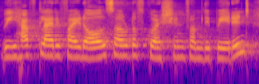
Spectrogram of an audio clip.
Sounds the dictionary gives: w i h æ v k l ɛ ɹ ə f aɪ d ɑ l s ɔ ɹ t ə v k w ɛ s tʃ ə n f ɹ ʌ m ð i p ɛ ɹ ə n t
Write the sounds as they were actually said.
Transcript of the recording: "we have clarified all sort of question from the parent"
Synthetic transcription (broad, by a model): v i h æ v k l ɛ ɹ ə f aɪ d ɑ l s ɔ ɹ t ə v k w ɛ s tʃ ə n f ɹ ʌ m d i p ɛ ɹ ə n t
